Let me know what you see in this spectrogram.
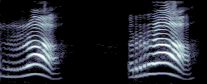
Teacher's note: जो हमारा रा है, रा को क्या कहा जाता है, लुंठित वर्ण कहा जाता है, और क्या कहा जाता है, कंपित वर्ण कहा जाता है, और क्या कहा जाता है, प्रकंपित वर्ण कहा जाता है। क्योंकि जब आप बोलेंगे रा रा तो जीभ में क्या हुआ, कुछ वाइब्रेशन हुआ ना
